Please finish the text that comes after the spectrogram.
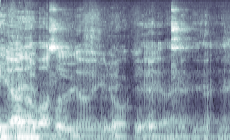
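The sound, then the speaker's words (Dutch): Glasses clink together in a toast, a few short bright chimes, mixed in with people talking over them. “Nogmaals. Gezondheid.”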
